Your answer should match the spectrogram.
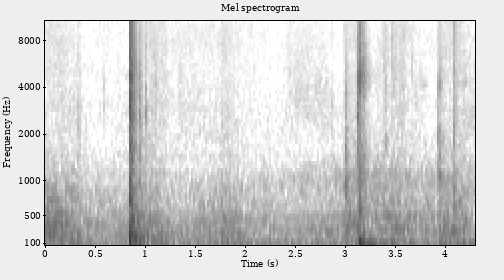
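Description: Small built-in RV refrigerator doors: a sharp click about a second in as the freezer compartment door snaps shut, then a thud and latch click near the end as the main door is pushed closed.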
